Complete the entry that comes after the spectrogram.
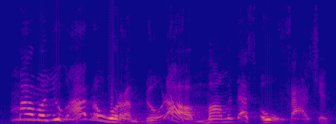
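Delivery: high, loud mock protest to a parent; exasperated know-it-all youngster, hammed up; mimicked defiant child. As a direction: play a kid brushing off mama's advice.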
